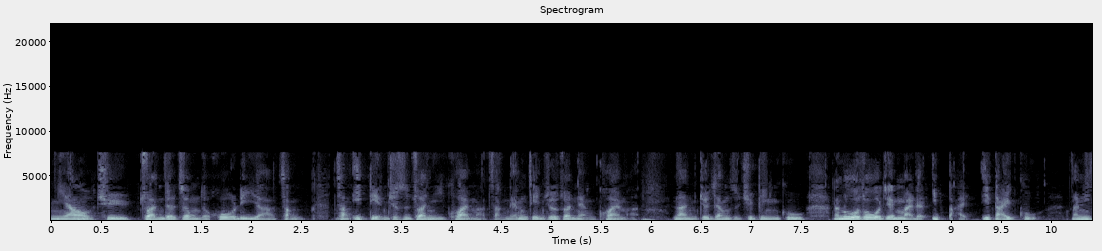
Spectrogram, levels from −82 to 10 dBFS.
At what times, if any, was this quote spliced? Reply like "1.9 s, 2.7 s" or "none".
9.2 s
